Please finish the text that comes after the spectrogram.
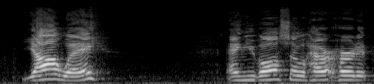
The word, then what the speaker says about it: Yahweh: It is a four-letter word, Yod He Vod He, and those four letters we think would most properly be pronounced Yahweh or Yahweh, right? Yod He Vod He.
